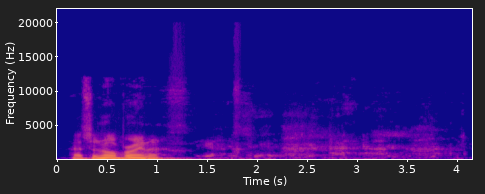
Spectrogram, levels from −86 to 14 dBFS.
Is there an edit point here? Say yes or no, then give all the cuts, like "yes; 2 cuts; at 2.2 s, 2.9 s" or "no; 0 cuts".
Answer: yes; 1 cut; at 2.7 s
